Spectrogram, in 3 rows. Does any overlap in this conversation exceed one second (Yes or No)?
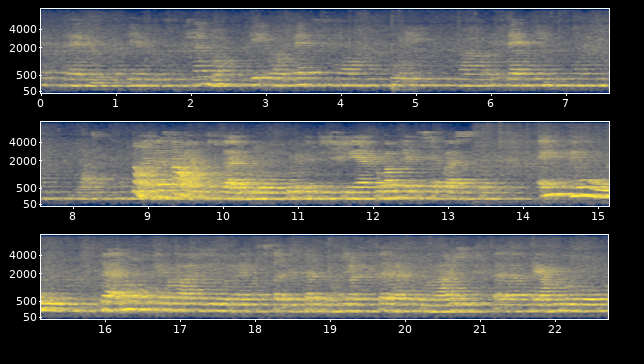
Yes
